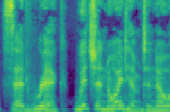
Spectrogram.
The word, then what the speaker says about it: Cedric: Sophia used to mispronounce his name as CDRIC rather than said Rick, which annoyed him to no end.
